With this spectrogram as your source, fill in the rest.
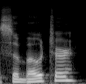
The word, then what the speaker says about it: Czebotar: is almost impossible in the english language to pronounce it's is it saboteur yeah the boater it's about okay it's spelled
